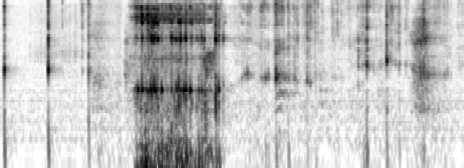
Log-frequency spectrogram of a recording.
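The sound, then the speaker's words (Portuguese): A dog eats a banana close to the microphone: crisp, crunchy bites and wet mouth clicks, irregular and loud, swelling into a dense stretch of crunching before returning to scattered chomps. No talking. “Mastigando aqui, ó. Bota perto do microfone sua boquinha linda.”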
